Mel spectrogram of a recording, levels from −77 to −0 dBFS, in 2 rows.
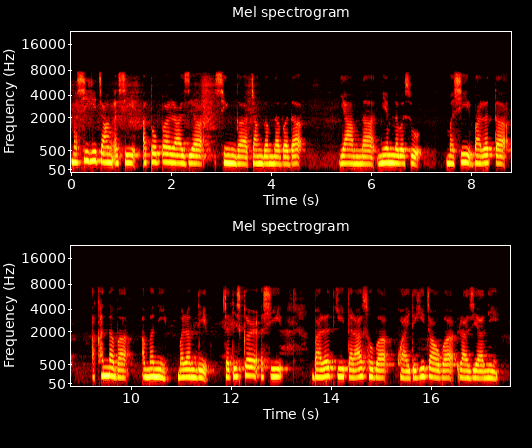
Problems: none marked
